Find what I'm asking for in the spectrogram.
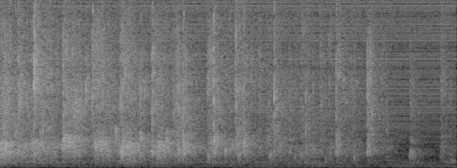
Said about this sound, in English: Go ahead, give her a clap offering.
